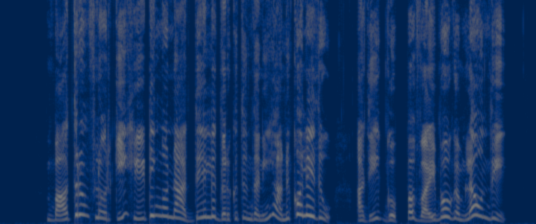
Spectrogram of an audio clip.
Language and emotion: Telugu, surprised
